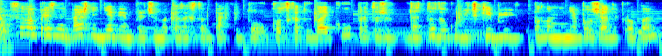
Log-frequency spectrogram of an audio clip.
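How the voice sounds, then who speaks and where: A woman talks at a fairly quick pace with hardly any pauses while music plays in the background. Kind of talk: casual drawing tutorial. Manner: humorous, casual.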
